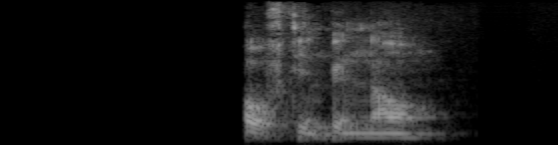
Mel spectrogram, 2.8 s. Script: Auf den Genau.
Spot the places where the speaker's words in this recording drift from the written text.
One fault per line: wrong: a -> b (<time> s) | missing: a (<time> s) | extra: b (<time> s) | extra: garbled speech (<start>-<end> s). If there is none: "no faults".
no faults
